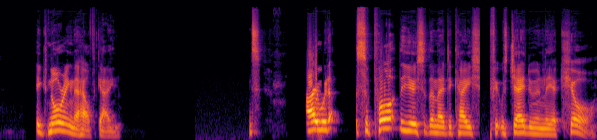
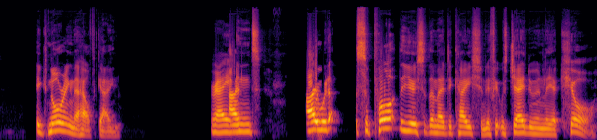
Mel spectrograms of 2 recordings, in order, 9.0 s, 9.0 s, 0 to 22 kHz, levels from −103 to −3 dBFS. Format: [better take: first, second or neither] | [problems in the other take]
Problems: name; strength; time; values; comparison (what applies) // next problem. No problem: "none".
second | audio cutting out; at 3 s for 1 s and at 7 s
